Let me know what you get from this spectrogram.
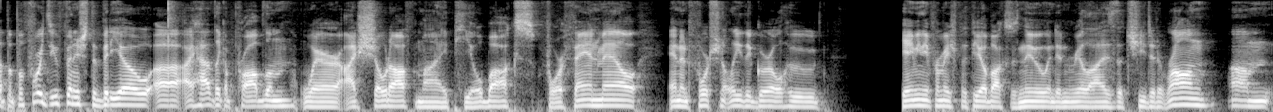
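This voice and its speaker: A man from Canada talking casually and earnestly to his viewers as a gaming content creator, rambling and swearing freely. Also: on the low side. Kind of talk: casual, unscripted talk to viewers.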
